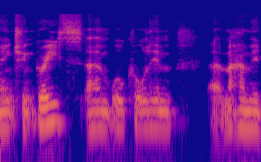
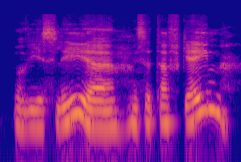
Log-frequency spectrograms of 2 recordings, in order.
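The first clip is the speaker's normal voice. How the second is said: put-on vague, generic European accent, slow; 3 dB louder than usual. Retelling a reply to a waitress in a restaurant, in a generic European accent. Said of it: "doing this generic uh, European accent".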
